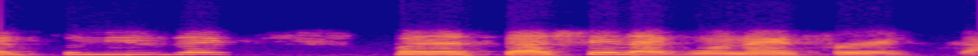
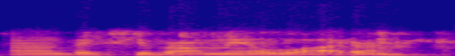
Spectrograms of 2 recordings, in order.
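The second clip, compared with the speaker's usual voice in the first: plain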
